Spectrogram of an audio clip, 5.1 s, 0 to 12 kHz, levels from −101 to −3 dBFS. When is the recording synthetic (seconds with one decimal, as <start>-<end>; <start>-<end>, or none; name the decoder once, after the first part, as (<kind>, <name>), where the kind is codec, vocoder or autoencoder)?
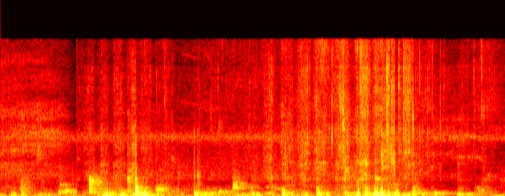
2.9-5.1 (codec, DAC)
